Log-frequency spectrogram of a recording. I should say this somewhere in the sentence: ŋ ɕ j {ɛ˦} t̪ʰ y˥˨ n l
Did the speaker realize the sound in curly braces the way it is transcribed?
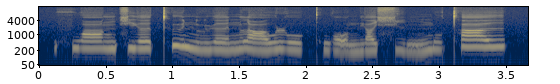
yes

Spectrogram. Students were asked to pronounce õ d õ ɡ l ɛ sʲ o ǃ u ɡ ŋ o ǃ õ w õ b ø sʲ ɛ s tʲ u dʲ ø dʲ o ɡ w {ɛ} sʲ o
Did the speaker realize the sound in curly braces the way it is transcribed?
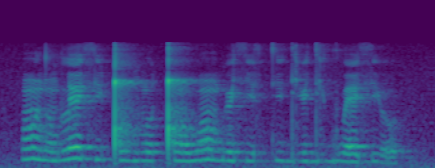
yes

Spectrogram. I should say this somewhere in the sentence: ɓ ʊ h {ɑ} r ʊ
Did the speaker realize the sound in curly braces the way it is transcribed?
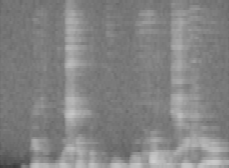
yes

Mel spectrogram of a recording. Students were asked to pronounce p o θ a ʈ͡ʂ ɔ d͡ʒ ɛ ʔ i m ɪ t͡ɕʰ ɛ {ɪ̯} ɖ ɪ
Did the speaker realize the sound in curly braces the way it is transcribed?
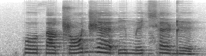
yes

